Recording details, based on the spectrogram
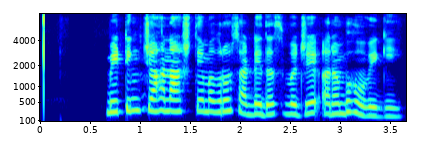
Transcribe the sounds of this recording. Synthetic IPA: miʈiŋɡt͡ɕaɦnaɕt̪eməɡɾosaɖed̪əsʋəd͡ʑeʔəɾəmbʱɦoʋeɡiː

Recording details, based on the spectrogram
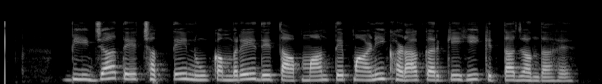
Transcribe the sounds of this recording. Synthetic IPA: biːd͡ʒaːt̪eːt͡ʃʰət̪ːẽːnũːkəmɾeːd̪eːt̪aːpmaːnt̪eːpaːɽ̃iːkʰəɽaːkəɾkeːɦiːkɪt̪ːaːd͡ʒãːnd̪aːɦɛː

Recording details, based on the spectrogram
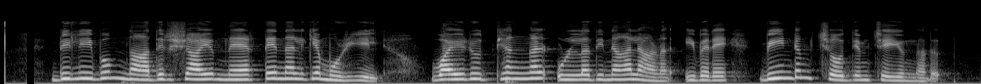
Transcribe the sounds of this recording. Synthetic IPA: d̪iliːbumnaːd̪iɾʂaːjumne̞ːrt̪e̞nɐlkijɐmoɻijil | ʋɐjɾud̪ʱjɐŋːɐɭuɭːɐðinaːlaːɳɨiʋɐɾe̞ | ʋiːɳɖumt͡ɕo̞ːd̪jɐmt͡ɕe̞jːunːɐðɨ̰

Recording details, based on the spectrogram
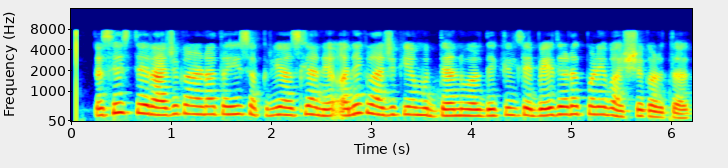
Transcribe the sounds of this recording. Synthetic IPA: t̪əset͡st̪eɾad͡ʑəkaɾɳat̪əɦiːsəkɾijəəsljaneʔənekɾad͡ʑəkijəmud̪ʱjanʋəɾd̪ekʰiːlt̪ebed̪ʱəɽək̚pəɳebʱaʂjəkəɾt̪at̪̚

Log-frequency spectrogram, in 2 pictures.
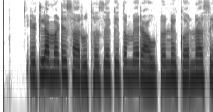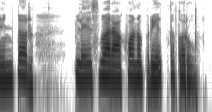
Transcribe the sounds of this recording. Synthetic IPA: eʈlamaʈesaɾũt̪ʰəʃeket̪əmẽɾauʈəɾneɡʱəɾnaseɳʈəɾ | plesmãɾakʰʋanopɾəjət̪nəkəɾo

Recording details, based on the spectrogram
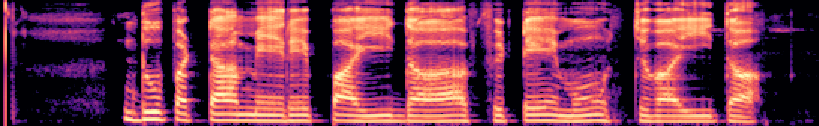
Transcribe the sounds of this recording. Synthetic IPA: d̪uːpəʈːaːmeːɾeːpaːiːd̪aːpʰɪʈeːmũːd͡ʒəʋaːiːd̪aː

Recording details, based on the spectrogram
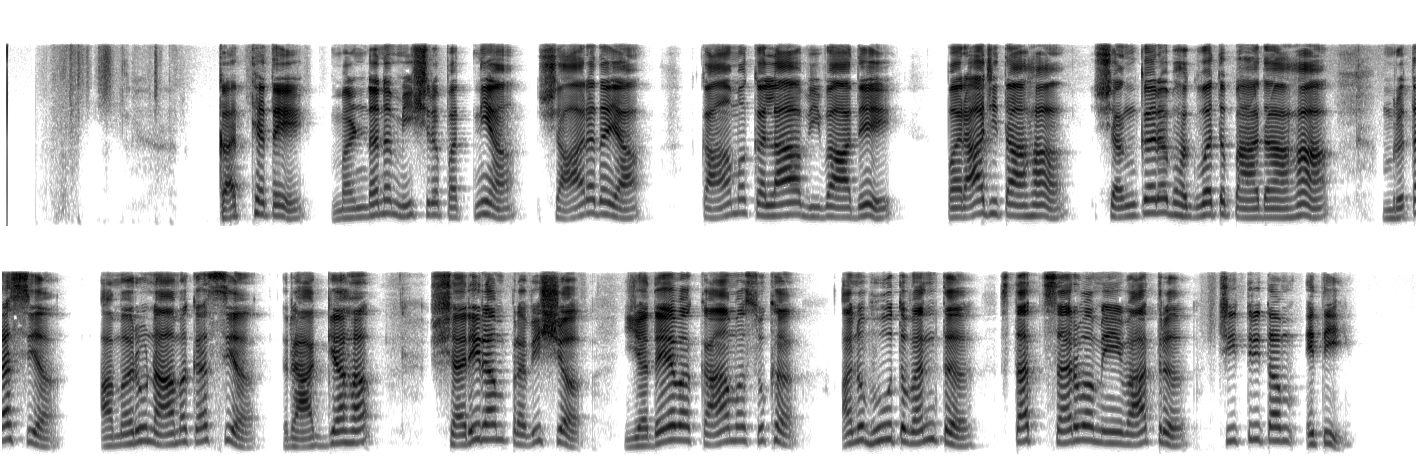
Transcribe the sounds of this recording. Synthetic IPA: kɐt̪ʰjɐt̪eː | mɐɳɖɐnɐmiʃɾɐpɐt̪̚njaː | ʃaːɾɐd̪ɐjaː | kaːmɐkɐlaːʋiʋaːd̪eː | pɐɾaːd͡ʒit̪aːɦɐ̆ | ʃɐŋkɐɾɐbʱɐɡʋɐt̪paːd̪aːɦɐ | mɾut̪ɐsjɐ | ɐmɐɾunaːmɐkɐsjɐ | ɾaːɡjɐɦɐ̆ | ʃɐɾiɾɐmpɾɐʋiʃjɐ | jɐd̪eːʋɐkaːmɐsukʰɐ | ɐnubʱuːt̪ɐʋɐnt̪ɐ | st̪ɐt̪sɐɾʋɐmeːʋaːt̪ɾɐ | t͡ʃit̪ɾit̪ɐmit̪i

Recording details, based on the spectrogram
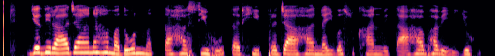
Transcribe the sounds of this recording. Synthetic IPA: jɐd̪iɾaːd͡ʒaːnɐɦɐ̆mɐd̪oːnmɐt̪ːaːɦɐ̆sjuɦut̪ɐɾhipɾɐd͡ʒaːɦɐ̆nɐjʋɐsukʰaːnʋit̪aːɦɐ̆bʱɐʋeːju

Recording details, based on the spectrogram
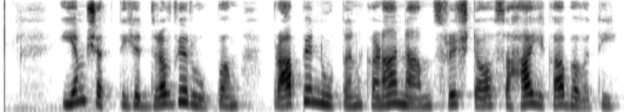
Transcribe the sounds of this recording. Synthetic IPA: ijɐmʃɐk̚t̪iɦɐd̪ɾɐʋjɐɾuːpɐm | pɾaːpjɐnuːt̪ɐnkɐɳaːnaːmsɾɪʂʈɔːsɐhaːjɐkaːbʱɐʋɐt̪i

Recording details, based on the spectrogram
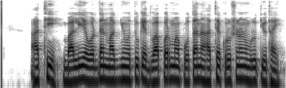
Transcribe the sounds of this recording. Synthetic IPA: at̪ʰibalieʋəɾd̪anmãɡjũɦət̪ũked̪ʋapəɾmãpot̪anaɦat̪ʰekɾuʃɳ̃ənũmɾʊt̪jũt̪ʰaj

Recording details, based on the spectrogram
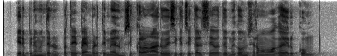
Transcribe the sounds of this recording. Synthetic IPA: ɪɾɯpːɪnɯmɪnd̪ɐnʊʈ̚pɐt̪ːɐɪpɐjɐnpɐɽɯt̪ːimeːlɯmsɪkːɐɭaːnɐːɾɯʋeːsɪɣɪt͡ʃːɪkːɐlsɛjʋɐðɯmɪɣɐʋɯmsɪɾɐmɐmaːɣɐɪɾɯkːɯm

